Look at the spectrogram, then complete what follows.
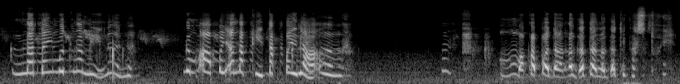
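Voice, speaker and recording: A woman's voice: extremely high pitch, fairly bright tone, slight background noise. A woman acting as a young, exasperated daughter who is protective of her mother, in an Ilocano radio drama. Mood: brooding, frustrated.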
